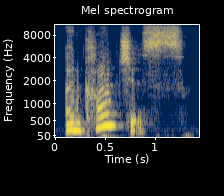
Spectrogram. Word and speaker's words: unconscious: back there or or unconscious unconscious uncon on sh that s i is an sh kind of a thing o u becomes like a short u unconscious as if it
